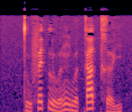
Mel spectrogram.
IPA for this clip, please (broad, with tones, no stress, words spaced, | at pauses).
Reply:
t̪u˨˩˨fɛ˦˥t̚lu˨˩˦ə̯ ŋu˨˩ə̯ka˦˥t̚xə˨˩˨j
